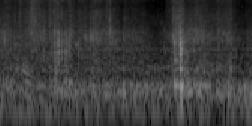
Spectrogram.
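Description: Footsteps and rustling on a snowy, brushy bank, with one sharp knock about one and a half seconds in.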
